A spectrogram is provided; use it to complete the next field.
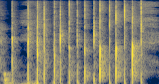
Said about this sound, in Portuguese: Palmas para Teresita.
